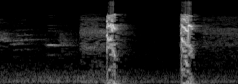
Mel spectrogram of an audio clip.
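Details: Female lovebird training sound for other birds: two loud harsh squawks about three-quarters of a second apart, preceded by a soft thin whistle.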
